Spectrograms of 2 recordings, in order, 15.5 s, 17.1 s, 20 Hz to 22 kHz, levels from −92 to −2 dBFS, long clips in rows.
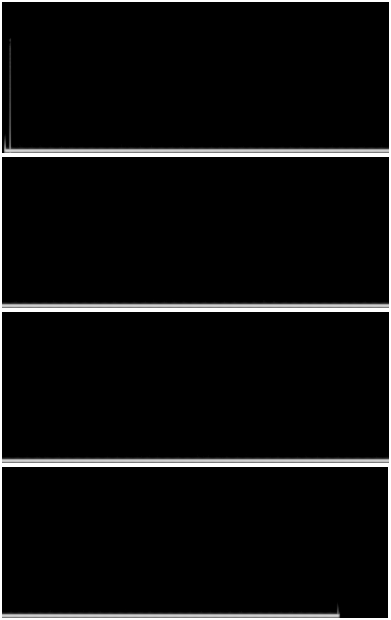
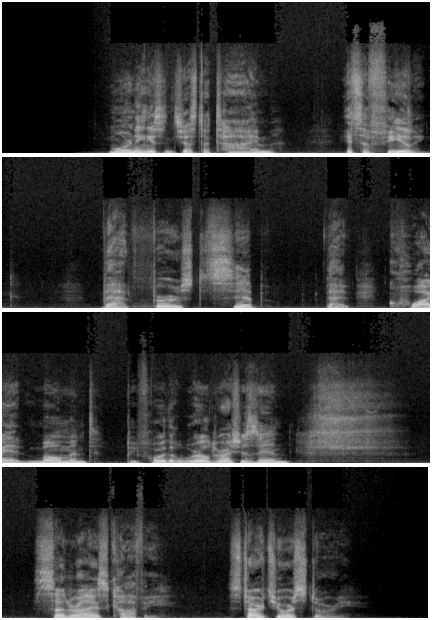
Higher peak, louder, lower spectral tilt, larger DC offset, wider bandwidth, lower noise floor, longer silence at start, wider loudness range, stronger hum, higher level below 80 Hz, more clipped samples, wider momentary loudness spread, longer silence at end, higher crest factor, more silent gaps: second, -14 dBFS vs -6 dBFS; first, -21 LUFS vs -27 LUFS; first, -9.5 dB/octave vs -5 dB/octave; neither; second, 0.8 kHz vs 20 kHz; second, -56 dBFS vs -87 dBFS; second, 0 s vs 1.05 s; second, 0 LU vs 3 LU; neither; second, -88 dBFS vs -68 dBFS; neither; second, 0 LU vs 16 LU; second, 0.5 s vs 0.85 s; second, 6 dB vs 22 dB; neither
